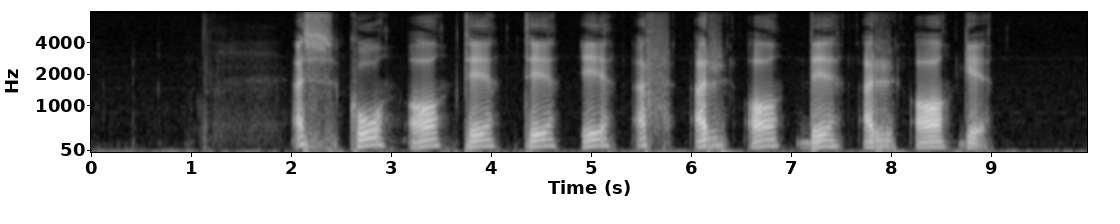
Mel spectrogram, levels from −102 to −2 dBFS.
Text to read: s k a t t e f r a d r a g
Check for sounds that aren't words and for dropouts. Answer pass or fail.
pass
